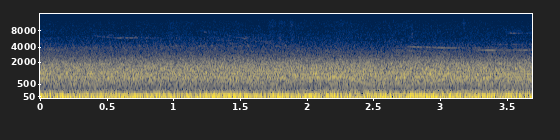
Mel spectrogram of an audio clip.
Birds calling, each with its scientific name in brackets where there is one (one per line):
Black-capped Chickadee (Poecile atricapillus)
